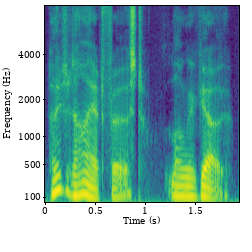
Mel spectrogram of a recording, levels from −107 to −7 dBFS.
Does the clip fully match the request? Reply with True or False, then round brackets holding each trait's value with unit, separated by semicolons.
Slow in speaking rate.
False (185 wpm)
